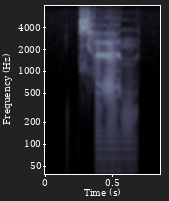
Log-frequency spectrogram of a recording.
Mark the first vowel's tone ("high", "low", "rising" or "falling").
high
